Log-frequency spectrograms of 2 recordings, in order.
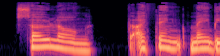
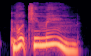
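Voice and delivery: alarmed; 8 semitones higher than usual. Acted. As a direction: ask it with a chill of fear. Chilled narrator asks again.

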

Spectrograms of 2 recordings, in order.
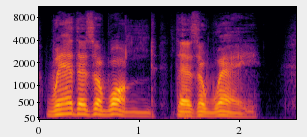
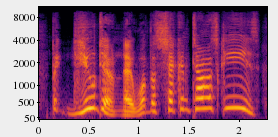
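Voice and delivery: puzzled Harry; 12 semitones higher than usual. Acted.

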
